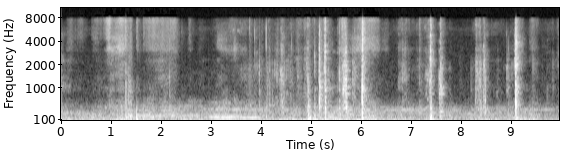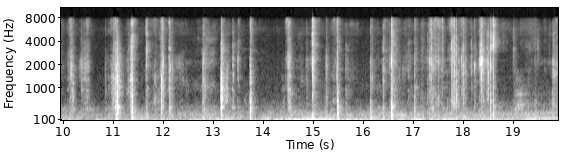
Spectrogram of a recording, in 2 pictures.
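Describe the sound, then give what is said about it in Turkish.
Tarot cards are shuffled and handled, with repeated crisp flicks, riffles and slaps in an uneven rhythm, fairly quiet with no talking. “Kartlarını seçtim. Hemen sarı tüyle başlayacağım.”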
